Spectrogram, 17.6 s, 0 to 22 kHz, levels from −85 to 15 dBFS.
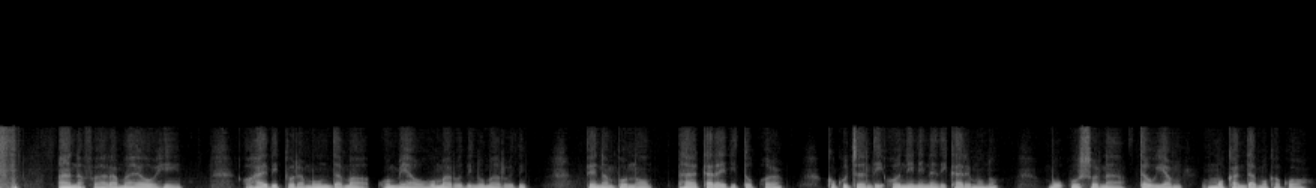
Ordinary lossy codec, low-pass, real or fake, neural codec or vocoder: MP3, 48 kbps; 7.2 kHz; fake; codec, 16 kHz, 0.3 kbps, FocalCodec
